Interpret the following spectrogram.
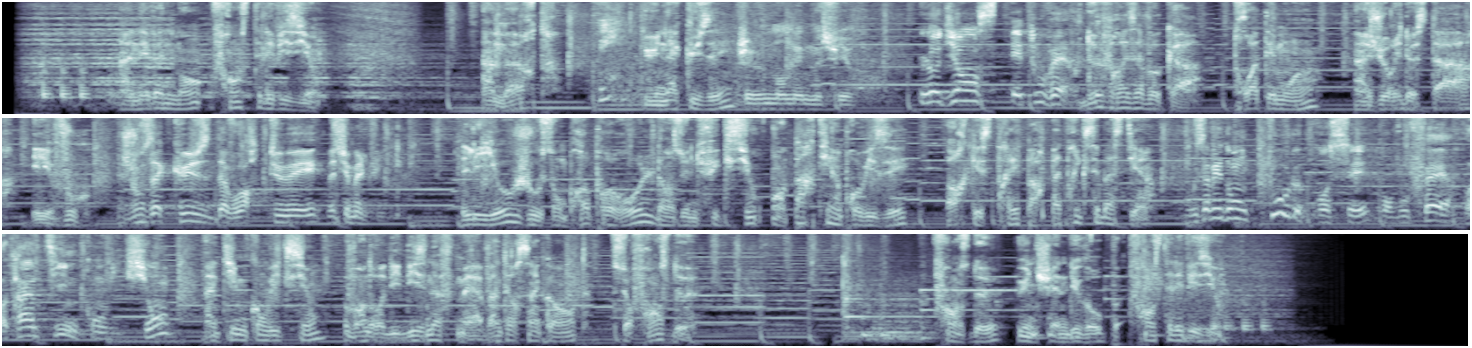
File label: promo; france2; intime conviction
